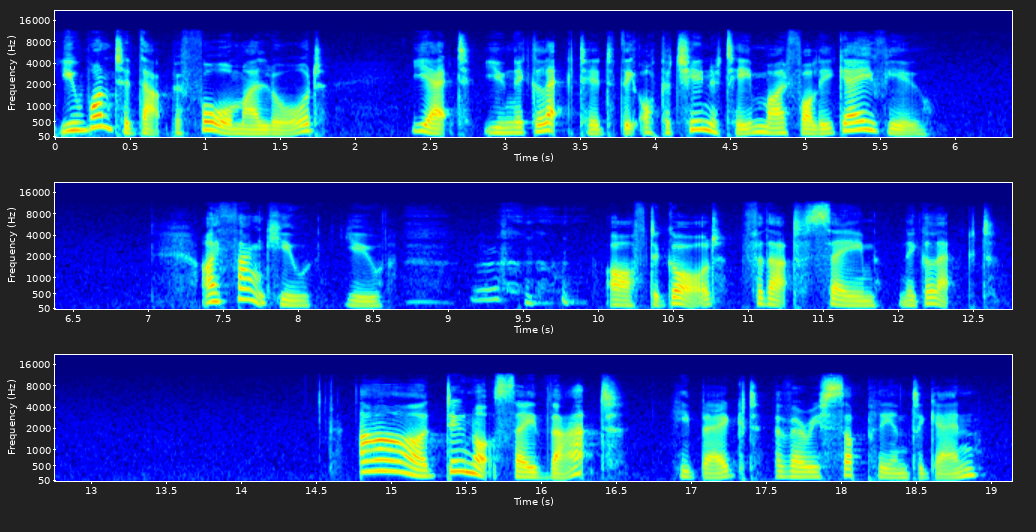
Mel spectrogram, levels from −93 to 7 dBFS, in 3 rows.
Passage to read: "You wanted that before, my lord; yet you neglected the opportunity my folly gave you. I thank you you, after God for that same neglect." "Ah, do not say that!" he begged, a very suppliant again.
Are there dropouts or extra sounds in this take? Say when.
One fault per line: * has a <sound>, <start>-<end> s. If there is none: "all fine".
* has a laugh, 8.7-10.0 s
